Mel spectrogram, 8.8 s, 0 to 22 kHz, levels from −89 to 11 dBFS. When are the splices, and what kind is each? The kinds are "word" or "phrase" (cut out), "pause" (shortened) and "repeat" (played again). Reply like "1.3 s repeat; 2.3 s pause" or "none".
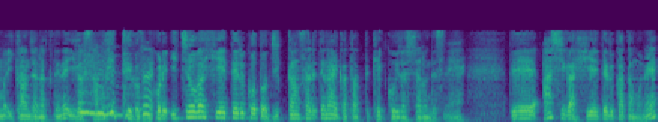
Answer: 2.0 s word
